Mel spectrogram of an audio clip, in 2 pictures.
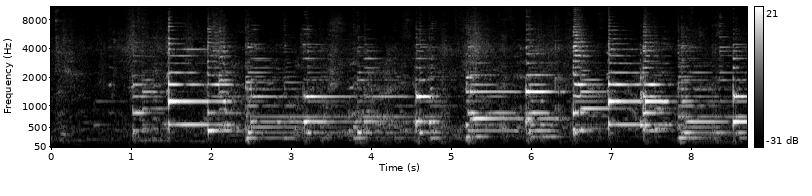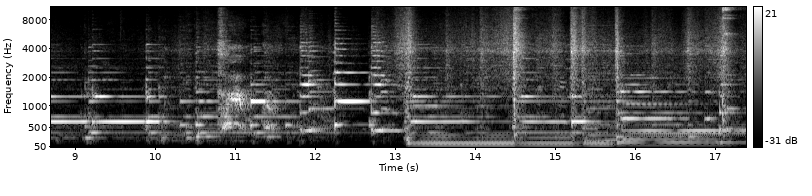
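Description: Live mandolin and acoustic guitar playing a picked song intro, the notes starting about a second in. About thirteen seconds in a bass guitar comes in under them.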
